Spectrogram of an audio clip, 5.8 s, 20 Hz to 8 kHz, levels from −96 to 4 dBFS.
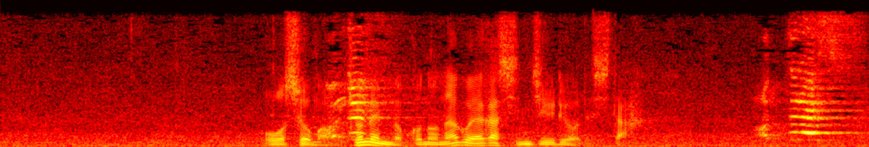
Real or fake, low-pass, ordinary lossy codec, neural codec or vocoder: real; 7.2 kHz; AAC, 48 kbps; none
